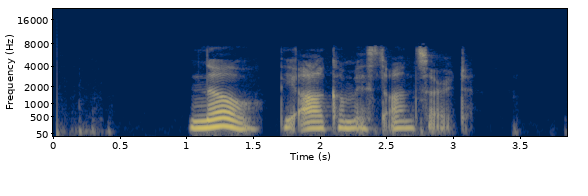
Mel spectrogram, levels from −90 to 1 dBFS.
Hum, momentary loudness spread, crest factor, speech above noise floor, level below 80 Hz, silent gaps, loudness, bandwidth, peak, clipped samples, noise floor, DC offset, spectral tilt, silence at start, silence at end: none; 14 LU; 20 dB; 62 dB; -62 dBFS; none; -25 LUFS; 7.8 kHz; -8 dBFS; under 0.1%; -86 dBFS; under 0.1%; -6 dB/octave; 1.05 s; 0.75 s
